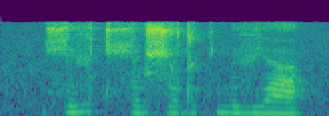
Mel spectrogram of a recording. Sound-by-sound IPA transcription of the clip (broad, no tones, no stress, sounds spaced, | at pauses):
ç ə vʲ ɒ c ç ɒ lʲ ʃ ə d o c ɲ ɔ vʲ a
